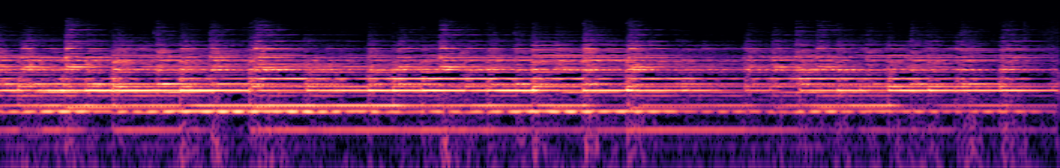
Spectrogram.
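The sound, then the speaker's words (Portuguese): Church bells ring a full peal in São João del-Rei, Minas Gerais, Brazil. Many overlapping strikes blend into a dense, loud, continuous ringing with no voices. “São João del Rei, em Minas, tem um dos repiques considerados por especialistas e sineiros como dos mais bonitos do país. É de lá esse som que você ouviu agora há pouco.”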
